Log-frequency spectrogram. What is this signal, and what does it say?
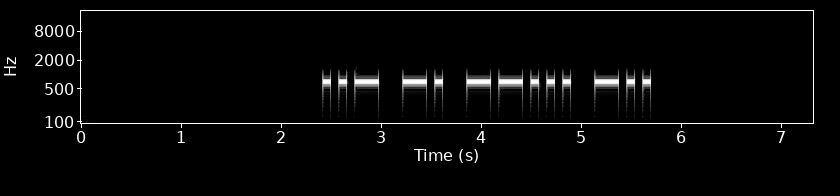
Morse code, heard as a keyed tone, about 15 wpm, 700 Hz. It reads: UN7D
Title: DXCC-100 Call Signs - 4 Characters - 15wpm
